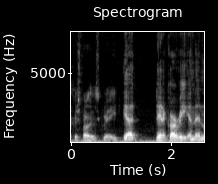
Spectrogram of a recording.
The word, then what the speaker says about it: Dana Carvey: Mine was probably between him and Dana Carey. What's that? How you say it? Dana Carvey.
